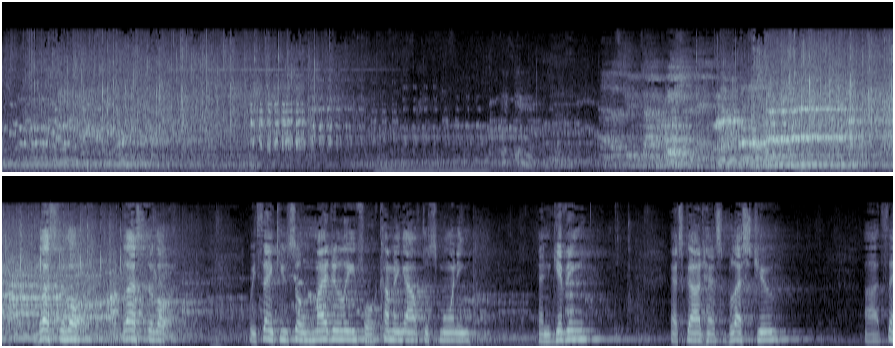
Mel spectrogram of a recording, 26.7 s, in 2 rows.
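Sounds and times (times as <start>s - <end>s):
audience clapping for the choir: 0.0s - 5.7s, 10.3s - 16.8s
speech: 14.0s - 14.6s, 15.2s - 16.0s, 17.1s - 20.5s, 21.4s - 22.2s, 23.4s - 25.1s, 26.6s - 26.7s.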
